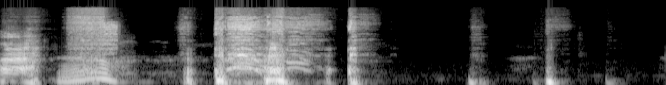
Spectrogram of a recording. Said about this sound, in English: What, that I was coughing on air? Yeah. Get away. He was coughing. I have to edit that out of YouTube.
